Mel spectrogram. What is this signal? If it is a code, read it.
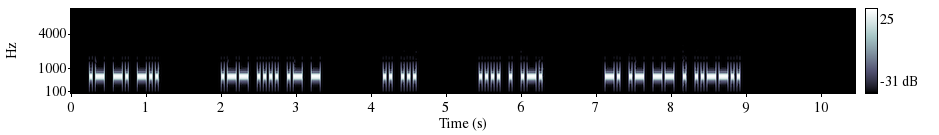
Morse code, heard as a keyed tone, about 30 wpm, 700 Hz. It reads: AND WHAT IS HER NAME?
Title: 3x Word-Spacing - Sentences from Top 200 Words - 30wpm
